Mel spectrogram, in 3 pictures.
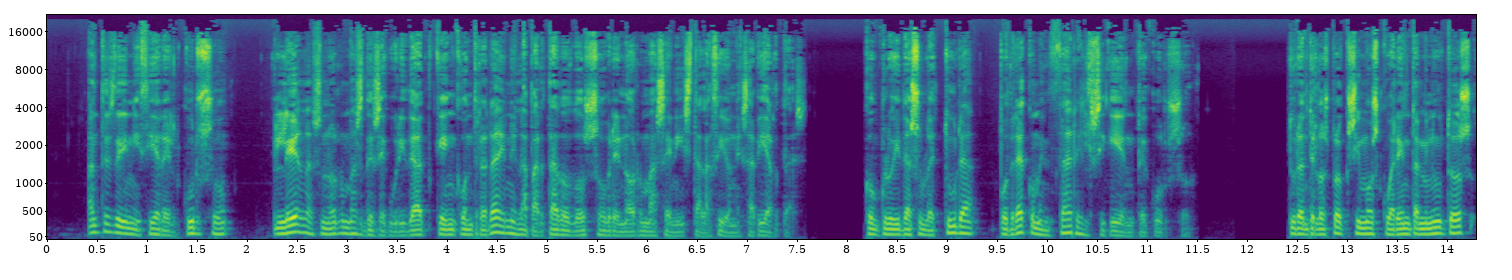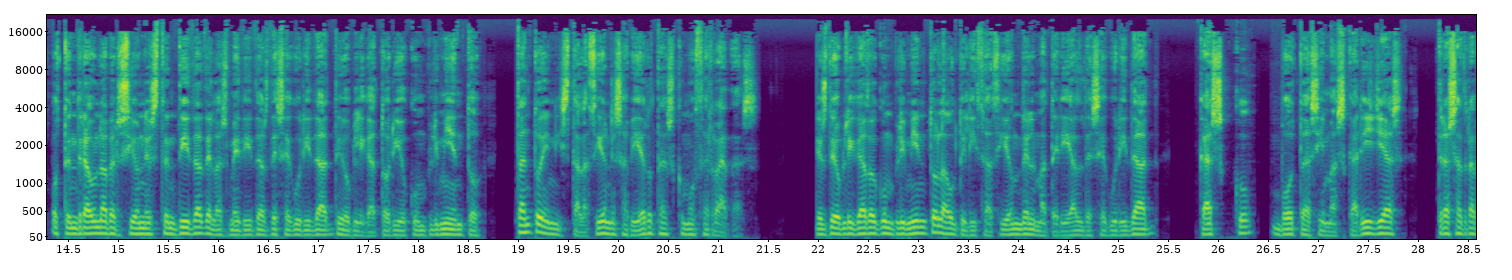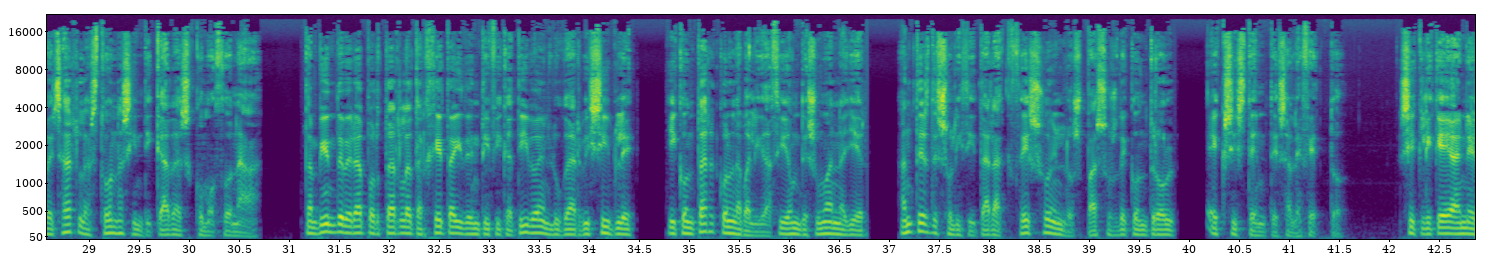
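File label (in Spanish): e-learning, Spain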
